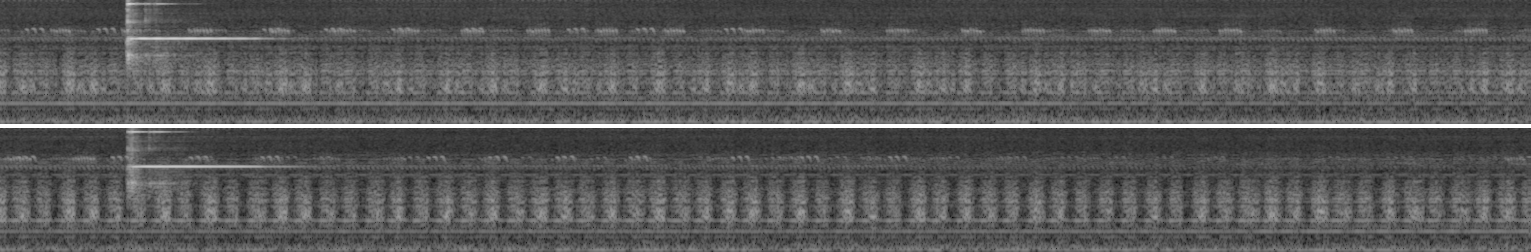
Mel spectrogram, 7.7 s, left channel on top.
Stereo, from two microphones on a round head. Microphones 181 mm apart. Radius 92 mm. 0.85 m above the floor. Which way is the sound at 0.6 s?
75° left (ahead or behind).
